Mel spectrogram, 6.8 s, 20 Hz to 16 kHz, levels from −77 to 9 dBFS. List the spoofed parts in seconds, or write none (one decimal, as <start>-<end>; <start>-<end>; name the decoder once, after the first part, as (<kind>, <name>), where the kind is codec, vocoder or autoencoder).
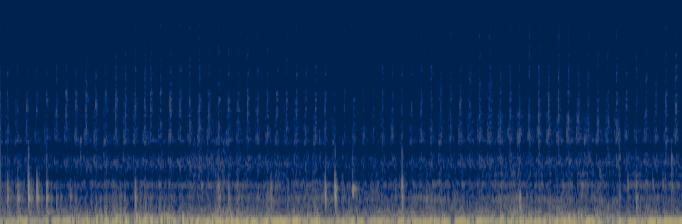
0.0-1.5 (autoencoder, DAC-VAE); 4.9-6.1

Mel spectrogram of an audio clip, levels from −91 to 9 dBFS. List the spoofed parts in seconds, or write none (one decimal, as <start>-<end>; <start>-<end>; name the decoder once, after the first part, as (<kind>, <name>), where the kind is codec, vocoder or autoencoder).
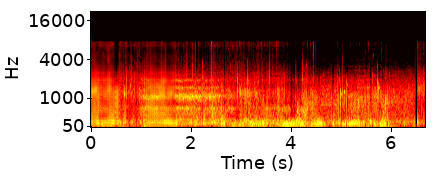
0.0-0.6 (vocoder, Vocos); 1.1-1.7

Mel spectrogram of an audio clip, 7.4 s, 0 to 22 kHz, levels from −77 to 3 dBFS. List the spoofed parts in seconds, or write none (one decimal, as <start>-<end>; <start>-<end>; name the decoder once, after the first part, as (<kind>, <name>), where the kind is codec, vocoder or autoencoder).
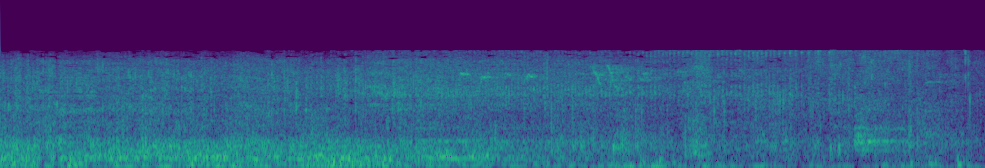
none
